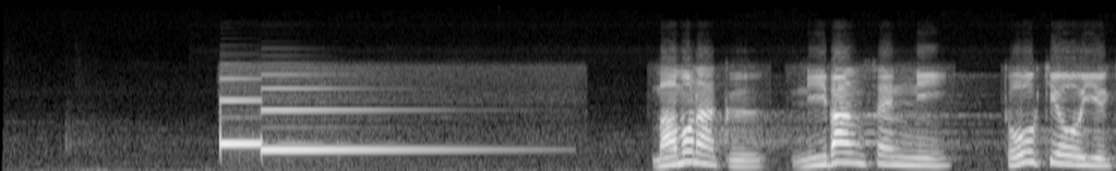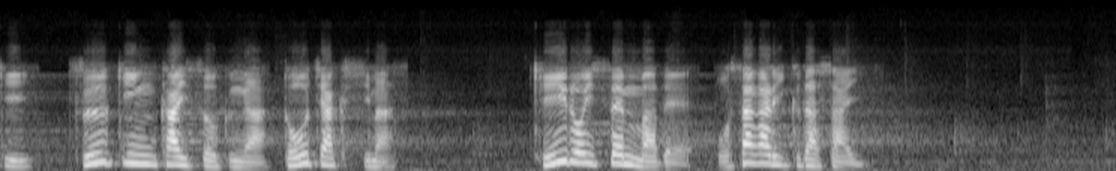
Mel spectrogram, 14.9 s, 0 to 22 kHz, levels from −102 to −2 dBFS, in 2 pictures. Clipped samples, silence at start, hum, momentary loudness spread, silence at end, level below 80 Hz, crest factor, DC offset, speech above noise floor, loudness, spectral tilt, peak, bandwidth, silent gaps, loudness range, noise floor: under 0.1%; 1.45 s; none; 17 LU; 1.7 s; -68 dBFS; 22 dB; under 0.1%; 42 dB; -21 LUFS; -7 dB/octave; 0 dBFS; 7.4 kHz; none; 3 LU; -63 dBFS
